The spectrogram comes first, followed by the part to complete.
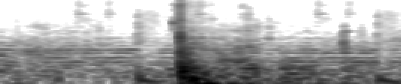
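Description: One leaf of a greenhouse double door, a powder-coated steel tube frame glazed with polycarbonate, shut against its frame about a second in: a single sharp knock with a short low boom after it. Background music plays throughout.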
